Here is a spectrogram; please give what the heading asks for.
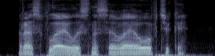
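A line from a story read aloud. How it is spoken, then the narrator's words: Sighed. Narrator (Russian): вздохнул Боровский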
